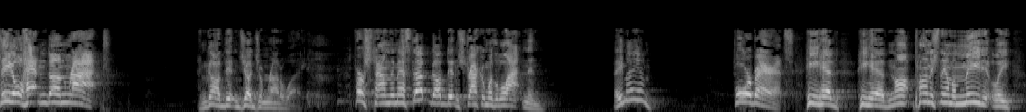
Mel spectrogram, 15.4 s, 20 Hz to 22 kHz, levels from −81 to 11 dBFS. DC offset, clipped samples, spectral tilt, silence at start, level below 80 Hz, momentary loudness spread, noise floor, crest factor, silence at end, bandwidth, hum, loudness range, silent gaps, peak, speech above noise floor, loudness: under 0.1%; under 0.1%; -3 dB/octave; 0 s; -72 dBFS; 16 LU; -78 dBFS; 20 dB; 0.25 s; 8.8 kHz; none; 8 LU; none; -2 dBFS; 59 dB; -19 LUFS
